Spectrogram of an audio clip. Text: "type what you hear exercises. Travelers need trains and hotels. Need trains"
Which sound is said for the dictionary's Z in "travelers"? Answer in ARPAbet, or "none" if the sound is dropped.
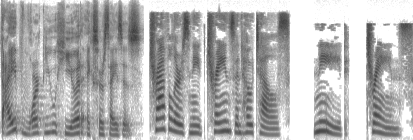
Z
